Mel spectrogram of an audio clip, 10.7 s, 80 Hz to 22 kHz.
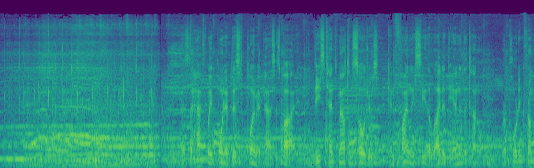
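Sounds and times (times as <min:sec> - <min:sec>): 
large concert crowd cheering and shouting: 0:00.0 - 0:04.9
speech: 0:03.9 - 0:10.6.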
